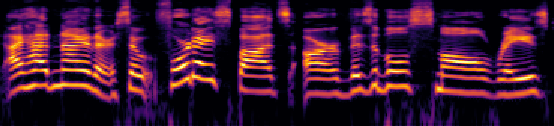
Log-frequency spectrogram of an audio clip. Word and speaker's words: Fordyce: just be aware of is Fordyce spots. Did I say it correctly? You did.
